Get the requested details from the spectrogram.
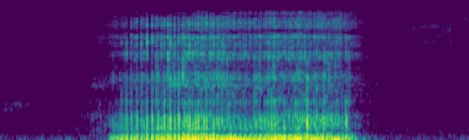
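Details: One loud, rough, low rattling snore lasting just over a second in a quiet room, from a woman recorded asleep on a mobile phone; loud snoring.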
